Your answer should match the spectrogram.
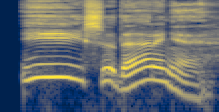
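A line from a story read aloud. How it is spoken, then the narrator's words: Sighing. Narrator (Russian): Дениза вздохнула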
